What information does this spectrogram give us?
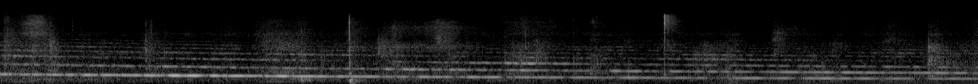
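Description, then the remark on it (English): A loud air horn in Nevada drones with a rich, buzzy harmonic tone, its pitch sliding slowly and steadily downward as it winds down over the whole stretch, with no voices. “Longest wind down air horn in Nevada.”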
